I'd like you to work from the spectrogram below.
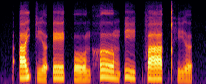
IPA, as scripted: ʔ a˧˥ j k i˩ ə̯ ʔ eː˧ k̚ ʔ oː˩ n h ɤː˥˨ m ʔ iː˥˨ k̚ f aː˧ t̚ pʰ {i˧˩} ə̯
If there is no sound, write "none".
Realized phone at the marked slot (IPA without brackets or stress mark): i˩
